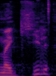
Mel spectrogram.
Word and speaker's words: McKelle: extrait de robbing makila lorsque j'écris mackay qu'à eux deux et le mais ça se prononce mcgill qui est même vous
